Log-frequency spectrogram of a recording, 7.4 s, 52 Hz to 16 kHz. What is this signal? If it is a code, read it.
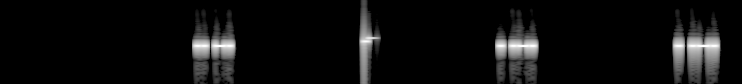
Morse code, heard as a keyed tone, about 33 wpm, 700 Hz. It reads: IN ER ER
